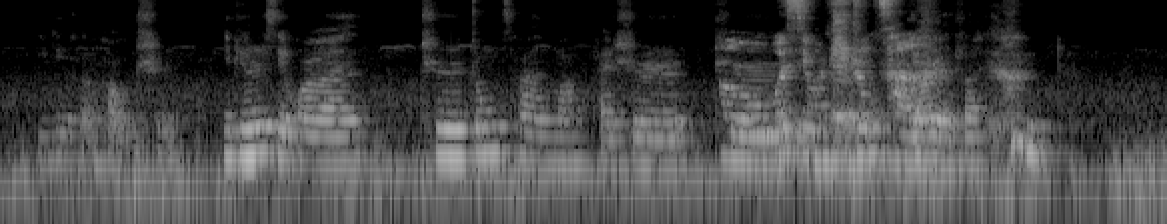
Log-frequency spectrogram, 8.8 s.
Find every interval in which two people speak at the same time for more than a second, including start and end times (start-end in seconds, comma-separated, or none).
5.4-7.1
